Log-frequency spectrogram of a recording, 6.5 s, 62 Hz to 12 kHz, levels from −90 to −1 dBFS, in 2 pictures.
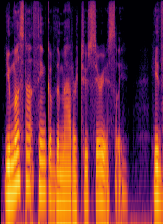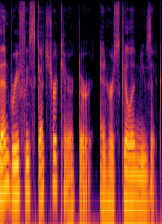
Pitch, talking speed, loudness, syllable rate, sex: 115 Hz, 185 wpm, -20 LUFS, 4.8 syllables/s, male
